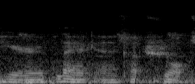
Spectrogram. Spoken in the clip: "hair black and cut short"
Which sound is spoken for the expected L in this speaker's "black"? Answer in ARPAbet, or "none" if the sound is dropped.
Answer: L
